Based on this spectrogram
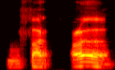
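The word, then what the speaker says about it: פרעה: Mentioned before, the is separate syllable from the resh. And we can see it here in the Hebrew. There is a shawa under the resh. That tells you that the resh, the R consonant here, does not belong to the same syllable as the hulam of the ayin. This would be the case with any time you have a shawa, for any type of shawa.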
